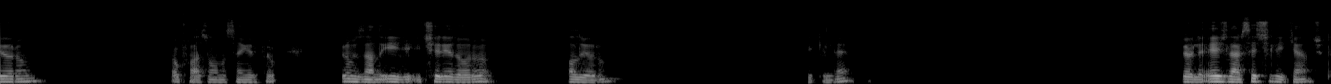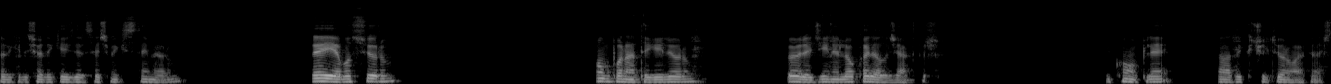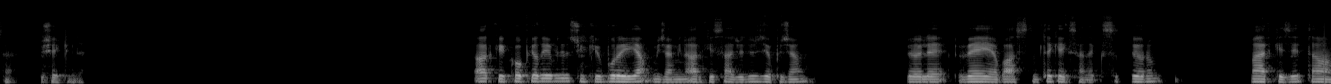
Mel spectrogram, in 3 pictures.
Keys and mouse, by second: 2.6 click, 10.0 right click, 11.2 right click, 13.8 click, 16.1 r, 18.4 click, 21.4 click, 23.7 click, 28.8 right click, 31.8 click, 34.1 right click, 36.0 Insert, 36.9 click, 37.5 v, 38.2 middle click.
